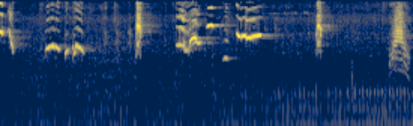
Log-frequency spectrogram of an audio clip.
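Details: Oriental magpie-robin song of coarse material, 'roll tembak' with rich fill. Wavering whistled phrases, a drawn-out high whistle and sharp buzzy strokes alternate with short gaps. A low hum sits underneath.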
